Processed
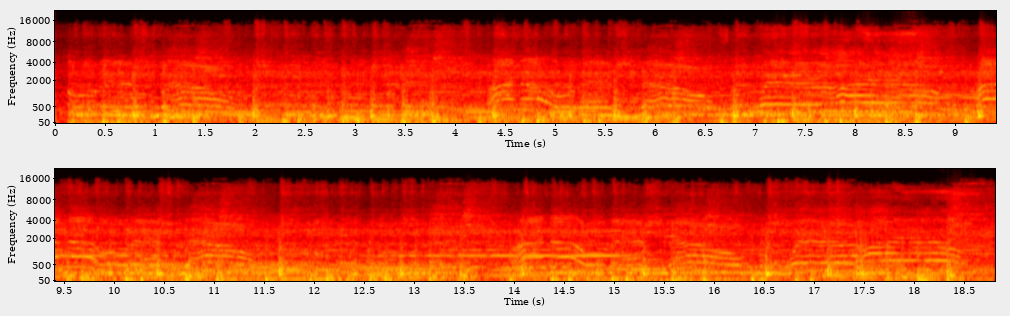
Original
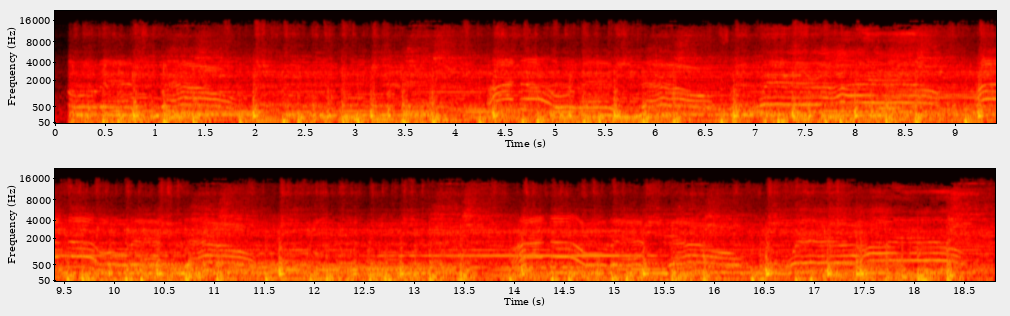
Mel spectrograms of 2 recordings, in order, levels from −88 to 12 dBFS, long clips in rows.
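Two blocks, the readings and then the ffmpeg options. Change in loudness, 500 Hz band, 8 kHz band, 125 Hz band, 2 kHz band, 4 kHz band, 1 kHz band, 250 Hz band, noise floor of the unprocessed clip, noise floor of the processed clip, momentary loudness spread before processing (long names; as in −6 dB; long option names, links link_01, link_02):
+3.0 dB, +3.0 dB, +3.0 dB, +3.0 dB, +3.0 dB, +3.0 dB, +3.0 dB, +3.0 dB, −32 dBFS, −29 dBFS, 3 LU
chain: -af "aeval=exprs='0.2*(cos(1*acos(clip(val(0)/0.2,-1,1)))-cos(1*PI/2))+0.00501*(cos(8*acos(clip(val(0)/0.2,-1,1)))-cos(8*PI/2))':channel_layout=same,acompressor=mode=upward:threshold=-29dB:ratio=2.5,flanger=delay=2.8:depth=8.6:regen=-47:speed=0.13:shape=sinusoidal,volume=7dB"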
